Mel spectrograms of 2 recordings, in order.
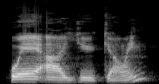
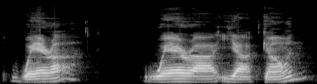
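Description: First: Every word is said in full. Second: 'Where are' is contracted and 'you' becomes 'ya'. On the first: "obviously no change" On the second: "and then we contract where with are"

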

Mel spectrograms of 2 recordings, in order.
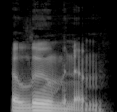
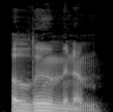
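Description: First: The word has four syllables. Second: The same.

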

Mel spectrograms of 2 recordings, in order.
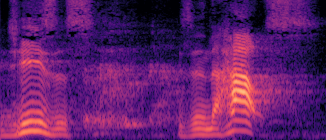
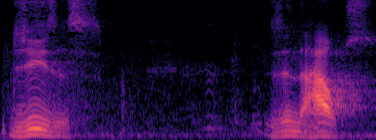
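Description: First: It is said a bit louder. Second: It is said quietly.

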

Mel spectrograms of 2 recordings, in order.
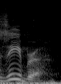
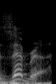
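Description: First: Zebra is said the American way, first vowel 'ee'. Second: Zebra is said the British way, first vowel 'eh'.

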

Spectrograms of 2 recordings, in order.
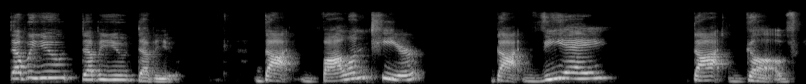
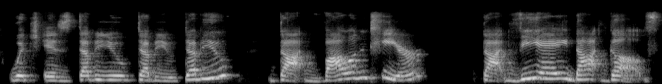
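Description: First: The address is said very slowly. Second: The address is said at normal speed.

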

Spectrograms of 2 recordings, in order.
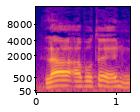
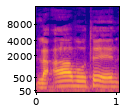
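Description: First: The syllable after 'la' carries no extra stress. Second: The syllable after 'la' carries extra stress. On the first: The speaker calls it right. "It's la avotenu" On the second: The speaker calls it wrong. "It sounded like you put the mamid on the aleph"

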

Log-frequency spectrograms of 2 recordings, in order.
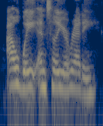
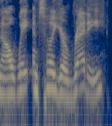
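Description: First: It is said calmly, without judgment. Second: It is said in an annoyed, judgmental tone. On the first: The speaker is patiently giving the other person time. The speaker calls it right. "I will simply say now to anybody" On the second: The speaker resents having to wait. The speaker calls it wrong. "And it's not, fine"

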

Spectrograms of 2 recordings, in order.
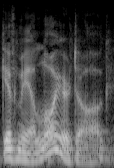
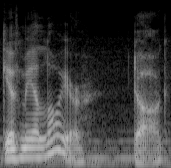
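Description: First: Lawyer dog runs together with no pause. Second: A short pause separates lawyer and dog.

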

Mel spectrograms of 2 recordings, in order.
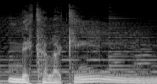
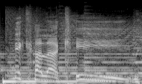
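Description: First: The name is said with little energy. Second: The name is said with lots of energy.

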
